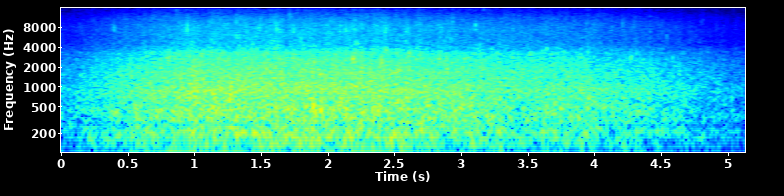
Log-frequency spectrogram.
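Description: mountain creek water flowing

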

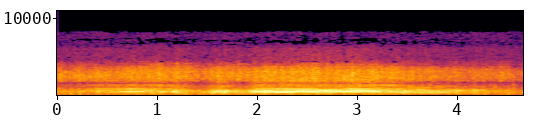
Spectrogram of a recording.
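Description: train departing with whistle

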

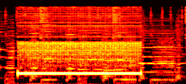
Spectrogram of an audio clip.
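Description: telephone ringing

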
